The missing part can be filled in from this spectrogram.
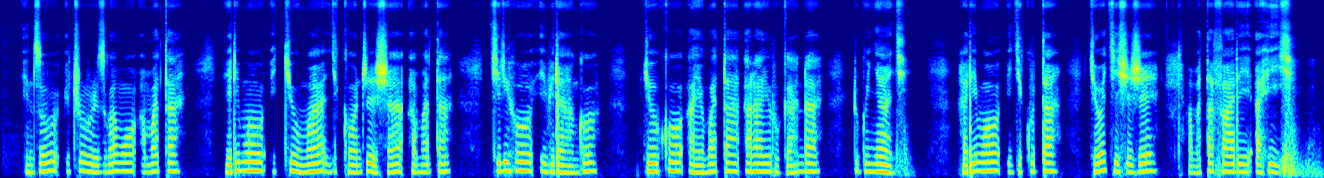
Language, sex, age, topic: Kinyarwanda, female, 36-49, finance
